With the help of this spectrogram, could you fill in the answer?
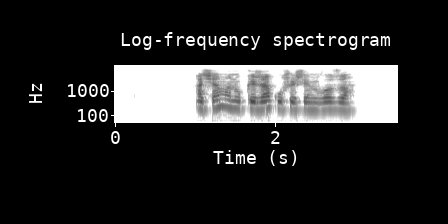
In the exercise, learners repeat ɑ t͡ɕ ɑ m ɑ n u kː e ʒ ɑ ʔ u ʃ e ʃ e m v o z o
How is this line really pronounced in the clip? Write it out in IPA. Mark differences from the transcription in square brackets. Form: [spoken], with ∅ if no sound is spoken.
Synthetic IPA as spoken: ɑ t͡ɕ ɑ m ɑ n u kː e ʒ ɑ [k] u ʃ e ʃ e m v o z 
